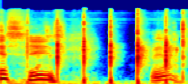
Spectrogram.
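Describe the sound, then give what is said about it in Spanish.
A professional applause starter claps to get an audience going: several sharp, single hand claps in a slow, steady rhythm, alternating with bursts of speech. “Aplauso, todos se van sumando. Y se van sumando, es verdad, ¿eh?”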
